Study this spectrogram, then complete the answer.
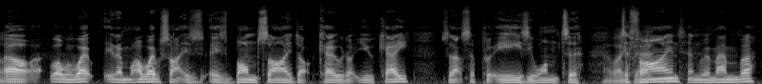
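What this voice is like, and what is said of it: Unusual regional accent. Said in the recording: “a hairy looking bloke with a strange accent”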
